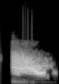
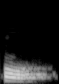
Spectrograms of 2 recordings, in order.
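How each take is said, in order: First: It is said as a gliding a-u vowel. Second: It is said as a single o vowel. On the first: The speaker calls it wrong. "Eu não vou falar um AU" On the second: The speaker calls it right. "vai ser O"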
